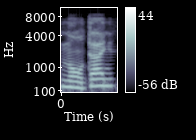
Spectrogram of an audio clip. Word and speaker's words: Montaigne: Michel de Montaigne, Prononcé montagne car autrefois on mettait un i devant le gn pour indiquer la prononciation, est issu d'une famille anoblie de riches négociants bordelais en morue salée 8, les Aïcans.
